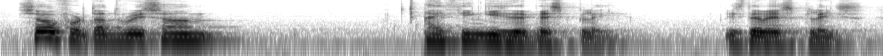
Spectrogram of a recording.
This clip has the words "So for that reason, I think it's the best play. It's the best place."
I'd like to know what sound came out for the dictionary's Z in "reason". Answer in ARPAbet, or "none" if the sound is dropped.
S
